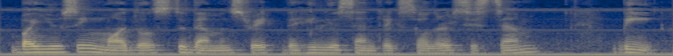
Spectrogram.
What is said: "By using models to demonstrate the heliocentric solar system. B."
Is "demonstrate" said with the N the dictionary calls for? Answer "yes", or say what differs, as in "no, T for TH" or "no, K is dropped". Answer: yes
